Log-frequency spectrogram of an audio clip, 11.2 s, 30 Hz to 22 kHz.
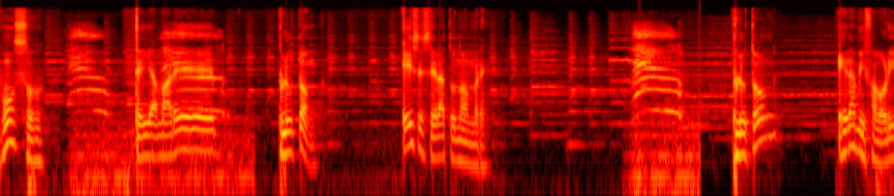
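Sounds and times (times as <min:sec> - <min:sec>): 
speech: 0:00.0 - 0:00.8, 0:01.7 - 0:02.9, 0:03.5 - 0:04.0, 0:05.0 - 0:06.2, 0:09.2 - 0:09.8, 0:10.5 - 0:11.1
cat meowing: 0:00.8 - 0:03.2, 0:07.8 - 0:08.8.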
